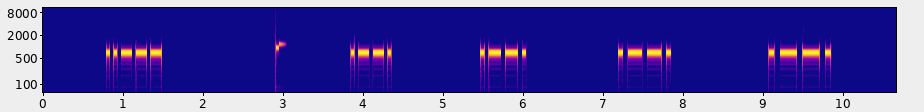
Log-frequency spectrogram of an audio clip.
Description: Morse code, heard as a keyed tone, about 23 wpm, spaced as for 7 wpm, 700 Hz. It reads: 2 PPPP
